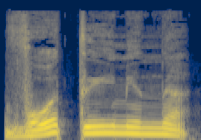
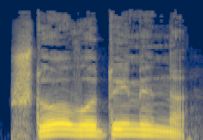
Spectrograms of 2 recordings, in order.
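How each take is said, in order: First: Slow, raised, knowing confirmation; meaningful. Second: Slow challenging question back. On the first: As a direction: stretch "Вот именно" out with significance. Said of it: "сказал Стас многозначительно". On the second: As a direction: throw "вот именно" back as a question. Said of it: "спросил бульдожик". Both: A narrator's reading.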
